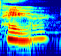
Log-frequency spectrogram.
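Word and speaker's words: Haigha: His name is Hare. He pronounced it so as to rhyme with mare.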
